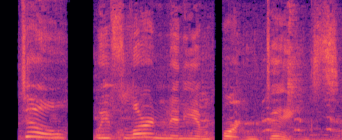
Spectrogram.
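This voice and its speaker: This put-on character voice sits high in pitch, moves at a moderate pace and swings very widely up and down. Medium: video game.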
